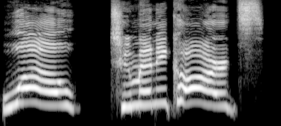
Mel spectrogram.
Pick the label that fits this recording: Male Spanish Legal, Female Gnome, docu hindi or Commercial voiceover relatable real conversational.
Female Gnome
